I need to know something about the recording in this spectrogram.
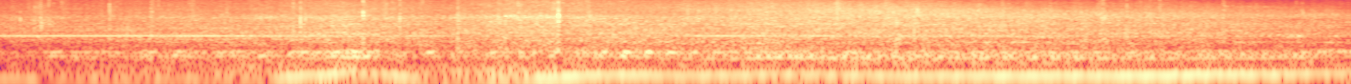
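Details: Jeep with a carburetor, first start after fitting an electric fuel pump temporarily wired to a fuse, feeding a return-type filter to the carb: after a second a steady, low, even rumble settles in and holds. Running.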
